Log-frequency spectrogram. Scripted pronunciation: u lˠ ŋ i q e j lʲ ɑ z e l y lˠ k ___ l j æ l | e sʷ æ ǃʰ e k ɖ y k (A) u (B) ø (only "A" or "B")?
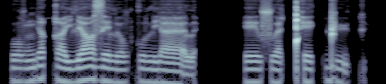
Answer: A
